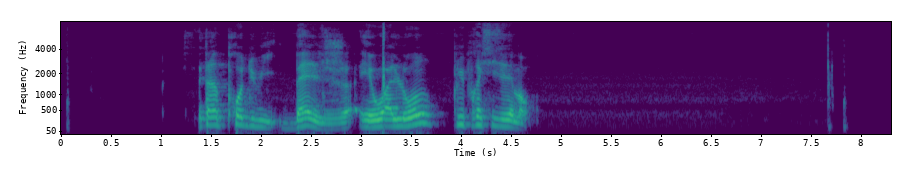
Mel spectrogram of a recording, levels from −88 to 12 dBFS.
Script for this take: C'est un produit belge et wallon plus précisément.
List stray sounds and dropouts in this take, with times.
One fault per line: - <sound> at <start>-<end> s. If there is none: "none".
none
